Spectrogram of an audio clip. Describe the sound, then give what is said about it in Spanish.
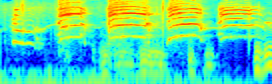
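A dog named Tintín whines and whimpers in about five loud, high, wavering cries, some drawn out, with lower rumbling growl-like tones mixed in toward the end. “Ahora el jodido perro mueve la cabeza.”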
